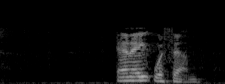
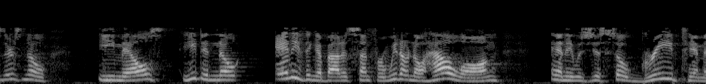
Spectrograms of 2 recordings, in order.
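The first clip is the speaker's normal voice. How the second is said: ordinary delivery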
